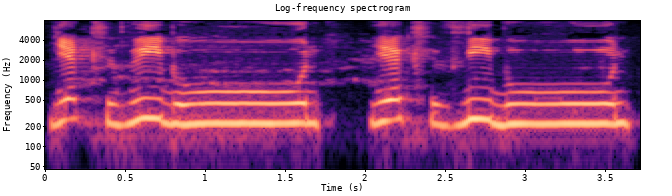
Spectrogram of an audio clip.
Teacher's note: اب واو مدہ کے بعد جو ہے واو ساکن سے پہلے پیش ہے، اس لیے یہ واو مدہ کہلایا ہے، واو مدہ کو دو حرکت کی مقدار کھینچ کر پڑھتے، لیکن آگے نون کا سکون عارضی وقف کی صورت میں آ رہا ہے، اس لیے ہم اس کو یہاں پر مد بن رہی ہے مد عارض وقفی، جس کی مقدار 2 4 6 حرکت ہے، لیکن 6 حرکت کی مقدار کھینچ کر پڑھنا زیادہ بہتر ہے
